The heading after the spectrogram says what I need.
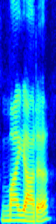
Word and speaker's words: Maiara: So it's pronounced Miata like the car the Miata.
